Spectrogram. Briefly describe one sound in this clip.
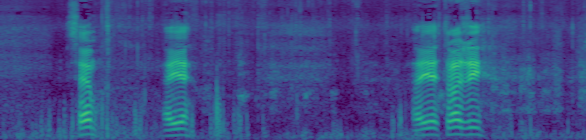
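Dogs scamper over dry, lumpy soil.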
